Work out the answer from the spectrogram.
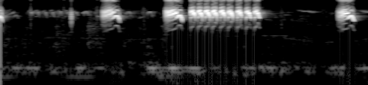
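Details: Sunbird song meant to make mute birds respond; high sharp chips, then a quick rattling trill of about ten notes, and a final loud chip after a pause.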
